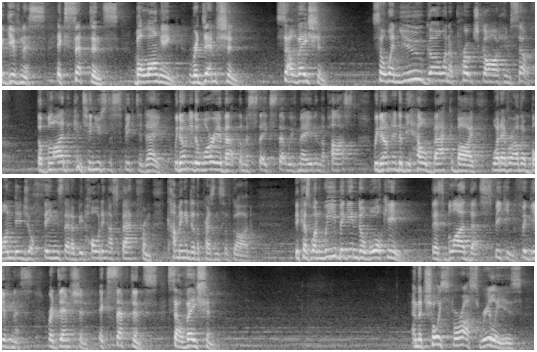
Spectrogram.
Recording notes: This episode was recorded at a Thrive Community gathering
